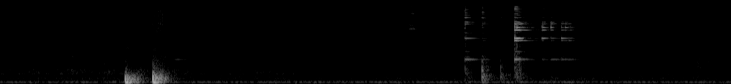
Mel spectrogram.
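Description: Two dull knocks a little over a second in. About five seconds in comes a quick run of ringing clinks as a metal mesh infuser ball and its chain are lowered into a glass measuring jug and knock against the glass.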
